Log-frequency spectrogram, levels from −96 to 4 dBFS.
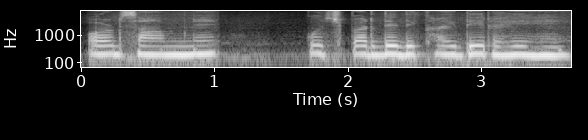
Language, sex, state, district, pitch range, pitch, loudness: Hindi, male, Madhya Pradesh, Bhopal, 195-210 Hz, 200 Hz, -14 LUFS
